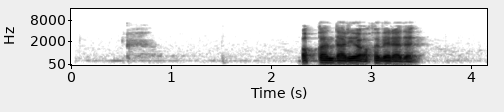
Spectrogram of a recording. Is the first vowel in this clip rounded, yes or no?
yes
